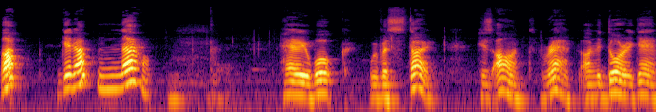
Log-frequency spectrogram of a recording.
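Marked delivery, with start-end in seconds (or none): 0.0-1.9 piercing, shrill, very loud screech. Reading a story aloud, the narrator voices the aunt waking her nephew, in a shrill voice. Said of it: "her shrill voice".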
